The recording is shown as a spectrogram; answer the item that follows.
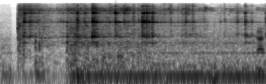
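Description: A disc golf putt hitting the metal chains of the basket: a sudden clash of chains, then jingling and rattling that rings on for about a second and a half as the disc drops into the basket for a two.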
